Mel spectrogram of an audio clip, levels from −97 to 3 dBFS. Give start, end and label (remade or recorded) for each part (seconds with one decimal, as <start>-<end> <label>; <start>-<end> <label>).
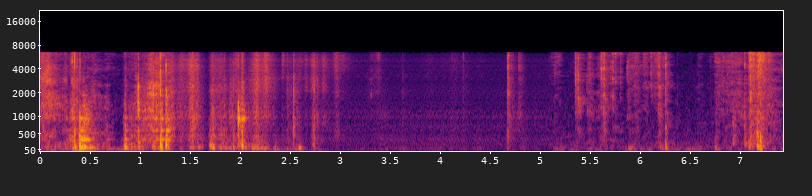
0.0-1.3 recorded; 1.3-5.1 remade; 5.1-7.4 recorded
